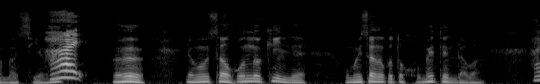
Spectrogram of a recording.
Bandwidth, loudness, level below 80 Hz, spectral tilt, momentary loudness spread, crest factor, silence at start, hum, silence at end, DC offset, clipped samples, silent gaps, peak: 14 kHz; -31 LUFS; -54 dBFS; -5.5 dB/octave; 21 LU; 26 dB; 0 s; none; 0 s; under 0.1%; under 0.1%; none; -6 dBFS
